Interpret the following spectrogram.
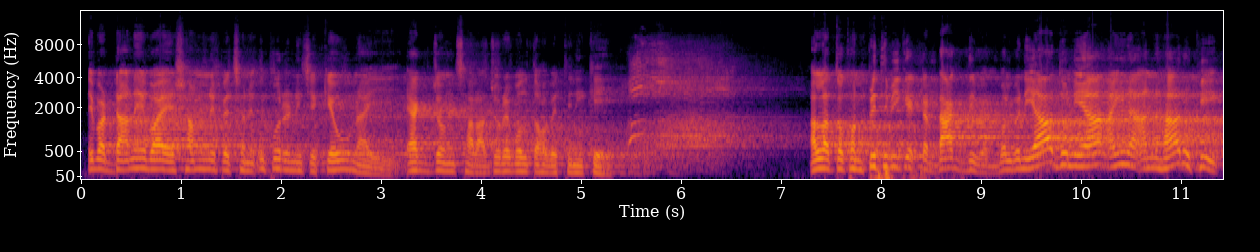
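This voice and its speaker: A man with a Bangladeshi Bengali accent preaching a fiery sermon, shouting, chanting verses and rousing the audience to answer. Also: normal speed. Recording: booming echo from a large hall PA.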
